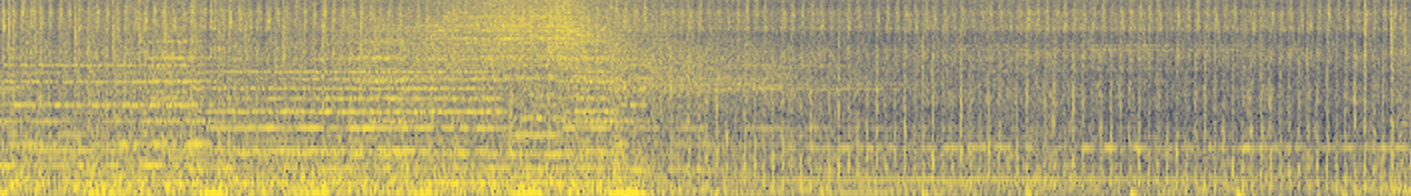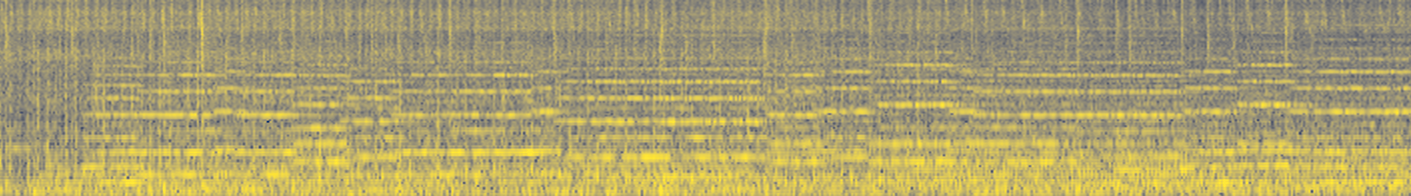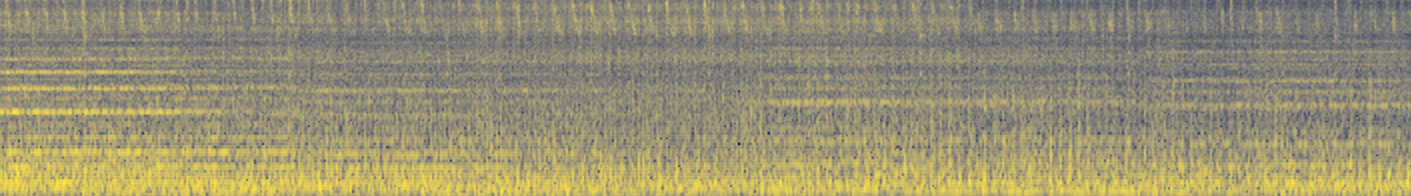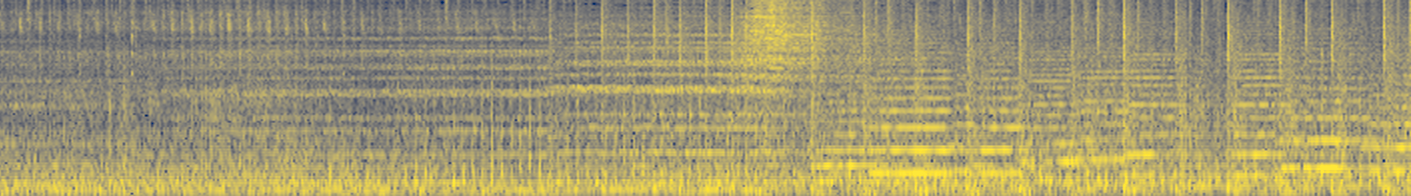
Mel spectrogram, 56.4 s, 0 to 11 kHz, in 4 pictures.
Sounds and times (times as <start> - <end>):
Helicopter: 0.0 - 56.4
Music: 0.0 - 56.4.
